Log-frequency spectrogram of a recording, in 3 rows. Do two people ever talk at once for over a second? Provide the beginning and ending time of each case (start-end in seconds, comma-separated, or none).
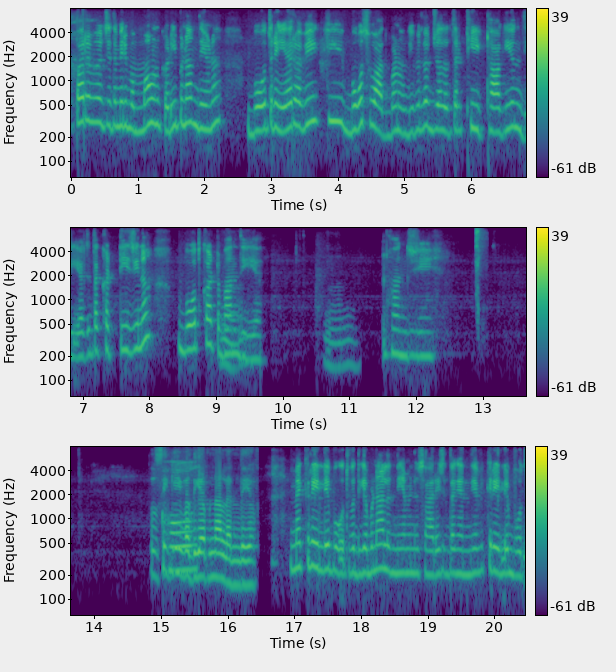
none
